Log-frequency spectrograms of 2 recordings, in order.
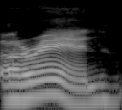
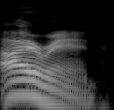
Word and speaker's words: Iran: the American side about how to pronounce Iran not Iran okay uh it was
